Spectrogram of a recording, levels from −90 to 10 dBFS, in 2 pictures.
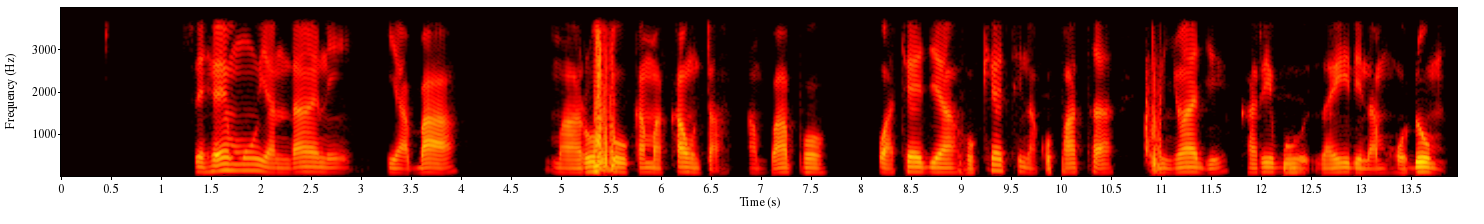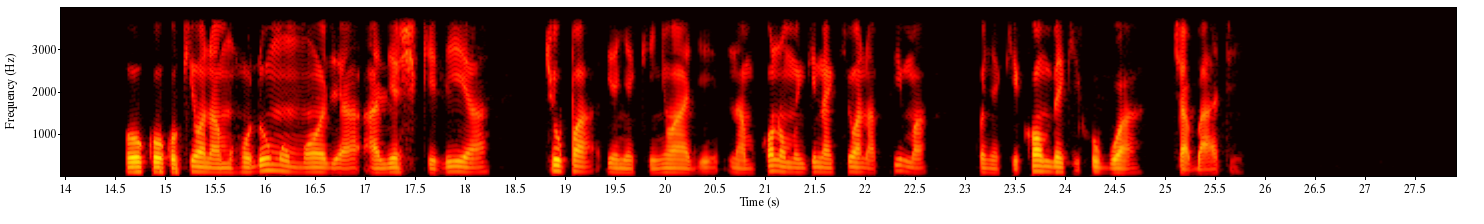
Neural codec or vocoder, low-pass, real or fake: none; 3.6 kHz; real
